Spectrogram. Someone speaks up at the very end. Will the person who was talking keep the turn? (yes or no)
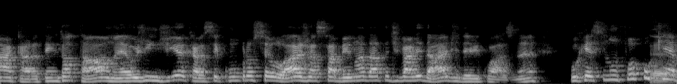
yes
